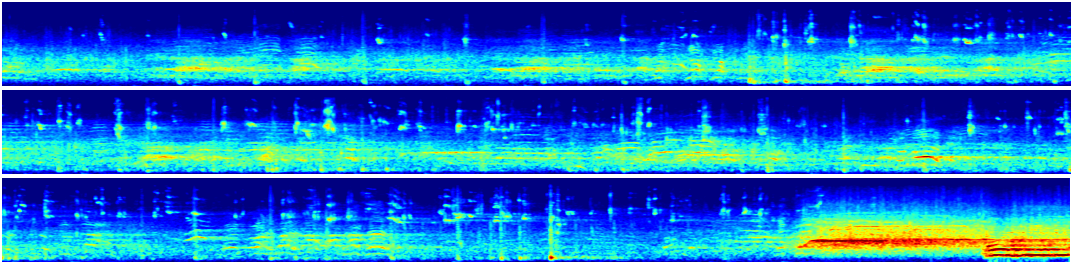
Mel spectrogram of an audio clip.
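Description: Basketball game court sound: a ball bouncing on the hardwood floor during play, among players' shouts and short squeaks and knocks, with one louder knock about two-thirds of the way through.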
